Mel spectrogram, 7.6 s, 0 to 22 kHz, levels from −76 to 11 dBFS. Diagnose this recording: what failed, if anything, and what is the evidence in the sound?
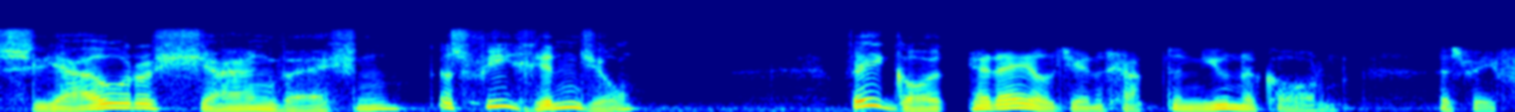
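Handover gap, network stage: the speech cuts out for 160 ms from 4.69 to 4.85 s, as no frames arrived while the call switched links.

Fallback to narrowband, codec stage: from 4.85 s everything above 4 kHz disappears and speech turns duller. This fits a drop from HD Voice at 12.65 kbit/s to narrowband at 7.4 kbit/s.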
